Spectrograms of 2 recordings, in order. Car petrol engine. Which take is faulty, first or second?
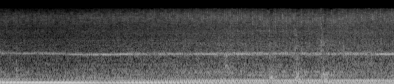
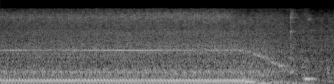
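second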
